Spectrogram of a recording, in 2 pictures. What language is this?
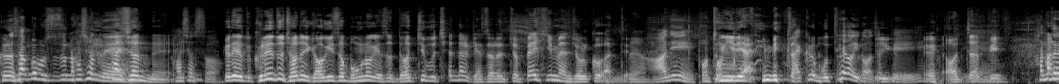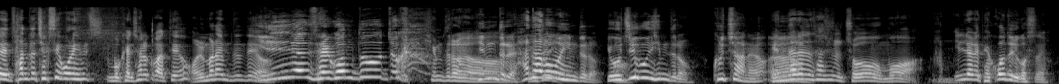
Korean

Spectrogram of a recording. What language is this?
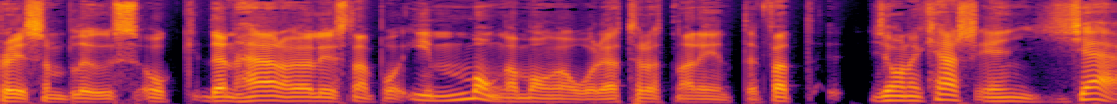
Swedish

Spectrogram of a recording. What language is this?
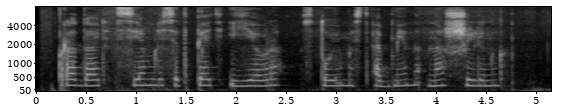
Russian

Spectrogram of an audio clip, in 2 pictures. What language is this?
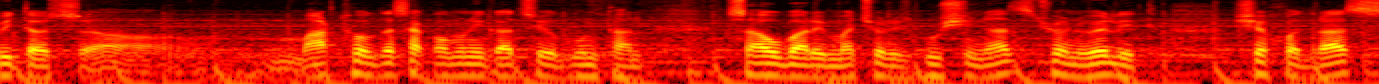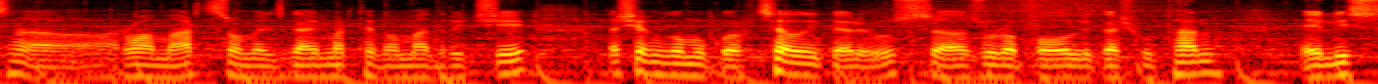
Romanian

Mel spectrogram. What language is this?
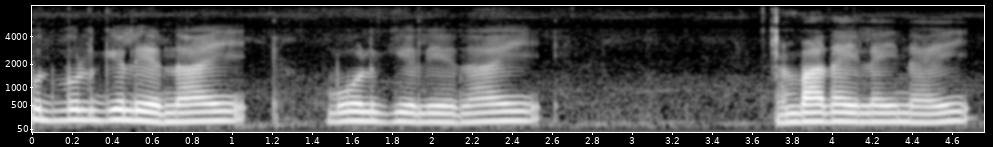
Bodo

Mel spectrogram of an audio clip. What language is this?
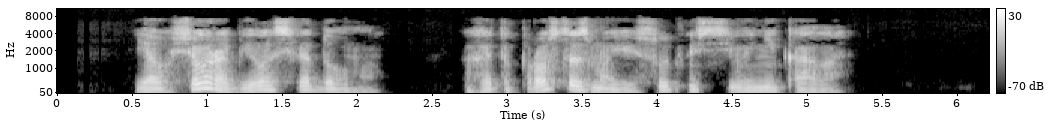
Belarusian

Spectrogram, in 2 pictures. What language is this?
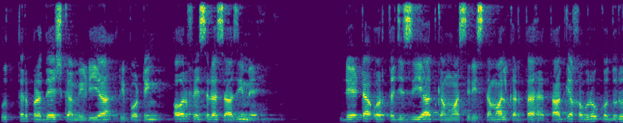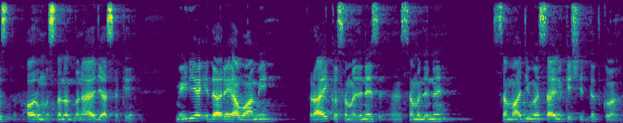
Urdu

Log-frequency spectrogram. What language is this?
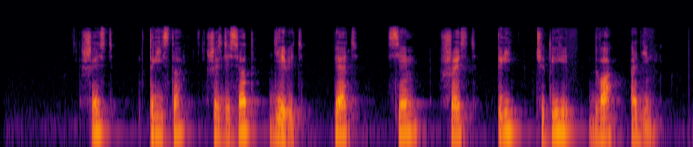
Russian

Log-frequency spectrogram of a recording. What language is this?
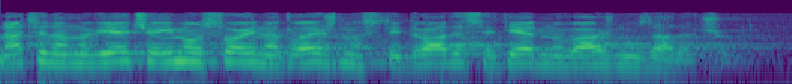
Croatian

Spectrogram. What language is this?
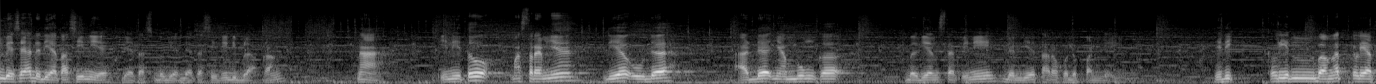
Indonesian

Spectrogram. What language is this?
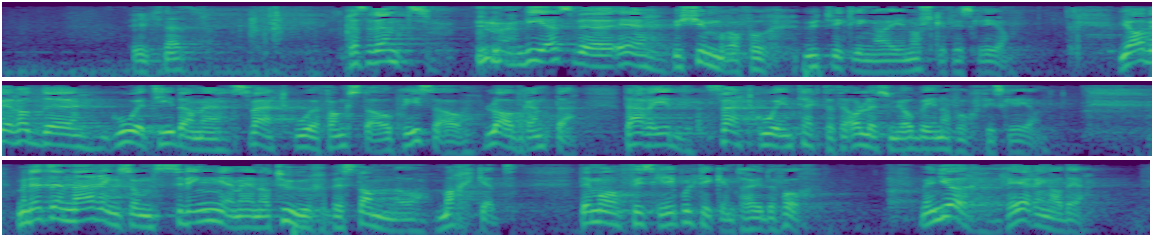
Norwegian Nynorsk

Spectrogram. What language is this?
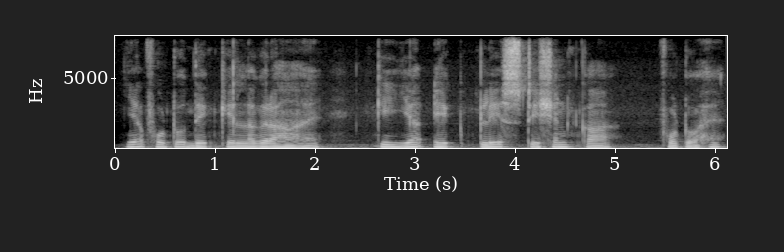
Hindi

